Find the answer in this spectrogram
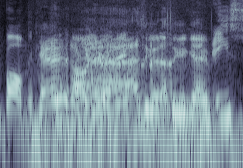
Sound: laughing

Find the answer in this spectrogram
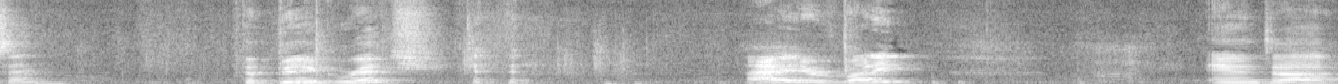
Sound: laughs

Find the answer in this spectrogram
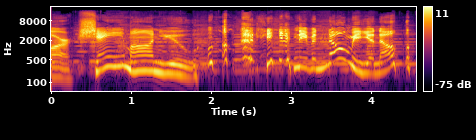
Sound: laughs

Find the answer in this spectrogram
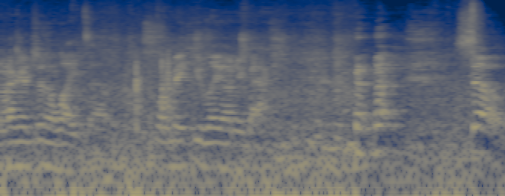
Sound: laughs loudly

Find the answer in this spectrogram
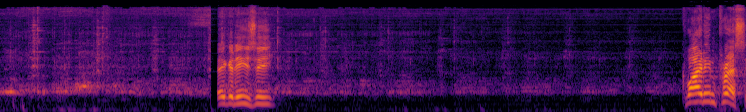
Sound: apparatus trundling

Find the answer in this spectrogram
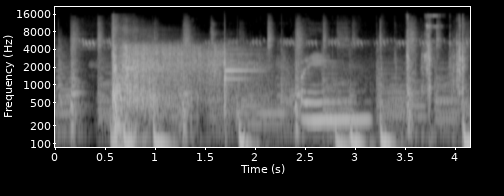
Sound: rifle firing

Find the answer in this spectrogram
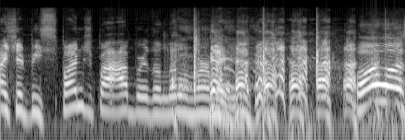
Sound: all laughing

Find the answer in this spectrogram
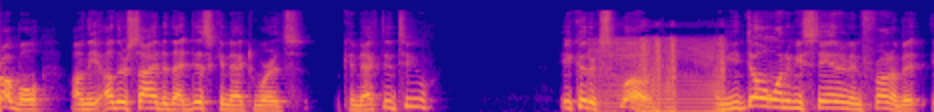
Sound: electrical buzzing

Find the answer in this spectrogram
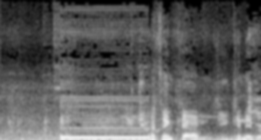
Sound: car horn

